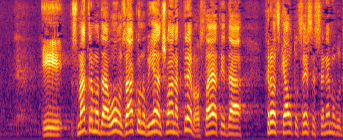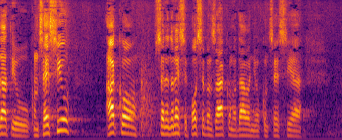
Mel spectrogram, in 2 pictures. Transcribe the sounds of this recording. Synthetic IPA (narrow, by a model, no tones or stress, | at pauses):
ismaːt̪ɾamo̞d̪auo̞ʋo̞mzaːko̞nubije̞d̪ant͡ʃlˠaːnakt̪ɾe̞baost̪aːjat̪id̪a | xɾr̩ʋat̪ske̞aut̪o̞t̪se̞st̪ese̞ne̞mo̞ɡud̪at̪iuko̞nt̪se̞siju | ako̞se̞ne̞d̪o̞ne̞se̞po̞se̞banzaːko̞no̞d̪aːʋaɲukont̪se̞sija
